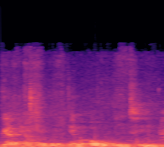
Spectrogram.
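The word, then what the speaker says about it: Moët: and Mark you've got to help me with m-o-e-t how do you pronounce it well that's that's Moet all right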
